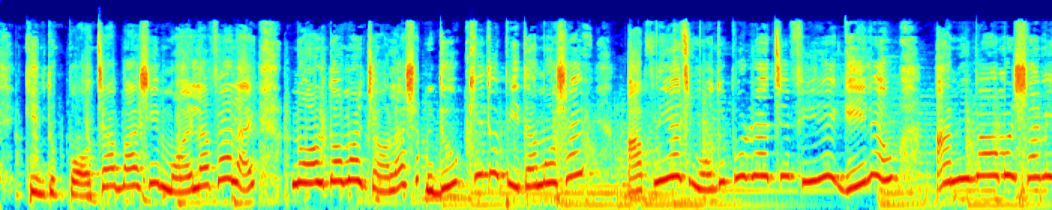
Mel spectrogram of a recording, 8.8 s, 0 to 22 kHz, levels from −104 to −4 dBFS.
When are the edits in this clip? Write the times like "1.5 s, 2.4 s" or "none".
3.4 s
